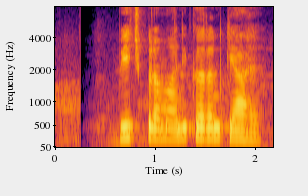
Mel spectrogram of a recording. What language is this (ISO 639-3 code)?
hin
